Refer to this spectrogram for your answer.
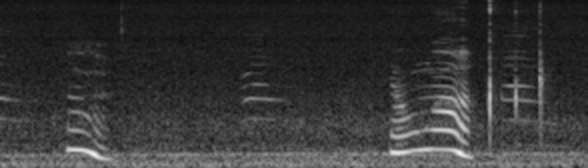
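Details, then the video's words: Stray cat met on the way home from work, crying repeatedly; two drawn-out harmonic meows, the second longer with a rising then falling pitch, over a steady low hum and faint background noise. "애타게 울고 있는 고양이는 왜?ㅣcrying cat l रो रही बिल्ली l قط البكاء"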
